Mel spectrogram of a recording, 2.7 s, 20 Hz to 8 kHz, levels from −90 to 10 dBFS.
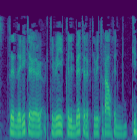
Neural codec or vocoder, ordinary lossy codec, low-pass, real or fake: codec, 16 kHz, 4 kbps, X-Codec, HuBERT features, trained on LibriSpeech; MP3, 24 kbps; 7.2 kHz; fake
